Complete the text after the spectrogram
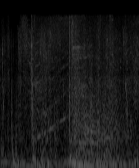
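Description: Energy whooshes and swirls loudly.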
